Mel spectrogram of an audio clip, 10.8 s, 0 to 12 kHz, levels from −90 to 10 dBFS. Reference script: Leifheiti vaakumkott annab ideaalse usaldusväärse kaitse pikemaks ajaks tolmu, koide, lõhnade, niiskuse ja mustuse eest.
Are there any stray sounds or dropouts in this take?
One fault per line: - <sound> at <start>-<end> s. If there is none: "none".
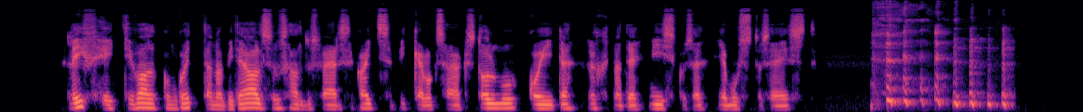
- laugh at 8.7-10.2 s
